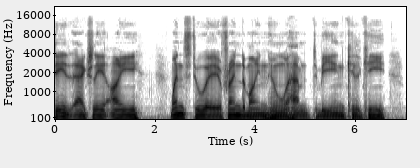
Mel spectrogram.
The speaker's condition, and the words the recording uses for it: ALS (motor neuron disease). I know I sound drunk, but that's because I have motor neurone disease.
